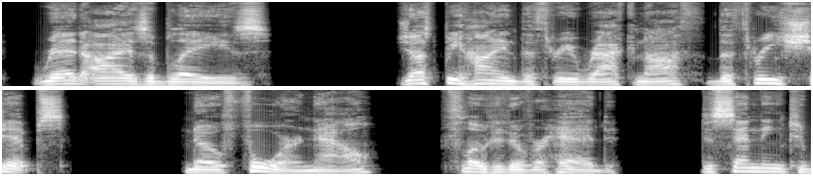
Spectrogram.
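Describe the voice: Behind the plain reading aloud, the background stays quiet.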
